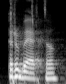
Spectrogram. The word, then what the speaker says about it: Roberto: But normally when my English native speaker students try to pronounce the final O of a word, normally the O lasts longer than it normally does.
